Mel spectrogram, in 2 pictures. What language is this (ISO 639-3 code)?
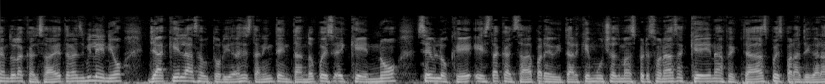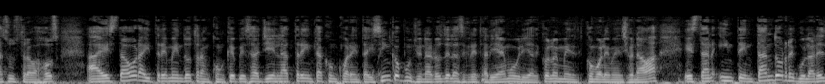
spa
